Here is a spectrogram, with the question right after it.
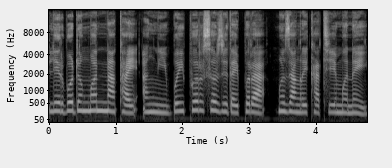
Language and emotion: Bodo, neutral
